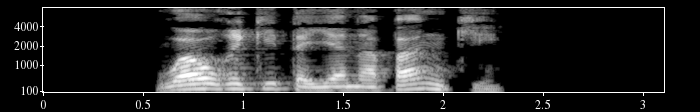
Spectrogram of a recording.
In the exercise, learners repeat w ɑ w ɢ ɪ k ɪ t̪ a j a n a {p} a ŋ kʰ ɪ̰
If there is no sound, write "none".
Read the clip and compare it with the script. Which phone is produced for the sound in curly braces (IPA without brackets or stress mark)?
p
